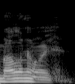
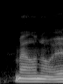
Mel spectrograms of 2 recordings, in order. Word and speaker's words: Malinois: So the dog is a Belgian Malinois. – Malinois, yeah.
